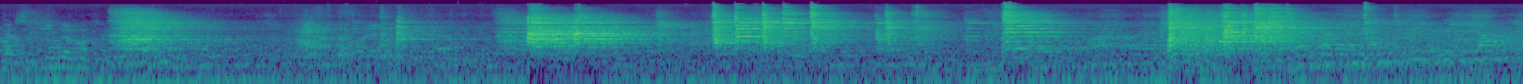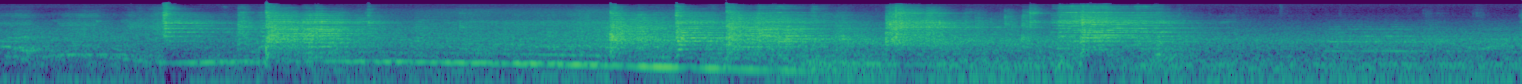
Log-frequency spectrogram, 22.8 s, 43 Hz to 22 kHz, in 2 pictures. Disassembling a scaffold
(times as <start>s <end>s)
0.8s 10.6s, 12.4s 15.0s, 16.0s 20.5s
